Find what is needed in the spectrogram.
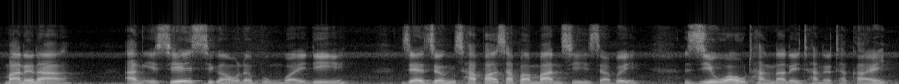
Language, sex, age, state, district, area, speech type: Bodo, male, 30-45, Assam, Chirang, rural, spontaneous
